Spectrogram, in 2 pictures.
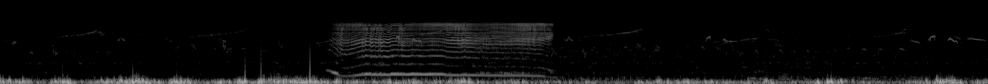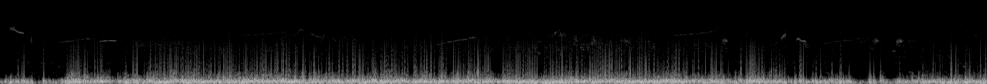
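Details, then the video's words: Overheated buffalo calf lets out a single drawn-out, nasal bawl of about two seconds midway, then loud rumbling wind-like noise fills the rest, with small bird chirps scattered throughout. "BUFFALO Baby Too Hot and Makes a Good Sound"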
